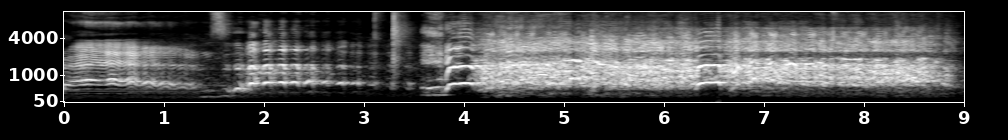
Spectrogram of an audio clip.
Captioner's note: the mcado laughs, everyone follows suit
